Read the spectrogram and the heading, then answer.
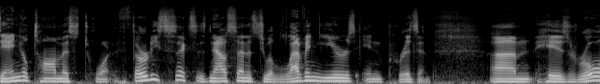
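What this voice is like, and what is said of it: Usual voice. Nothing is said of it.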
